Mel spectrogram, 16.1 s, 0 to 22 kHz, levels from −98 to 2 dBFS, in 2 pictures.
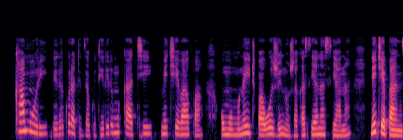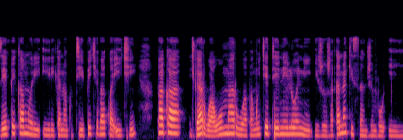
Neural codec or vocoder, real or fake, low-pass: codec, 16 kHz, 16 kbps, FreqCodec, smaller model; fake; 7.2 kHz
